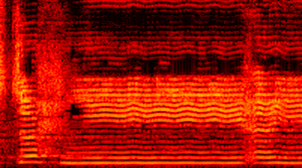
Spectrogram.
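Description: A boy's voice reciting the Quran in a melodic chant, drawing out one long steady note after a quick breath at the start.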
